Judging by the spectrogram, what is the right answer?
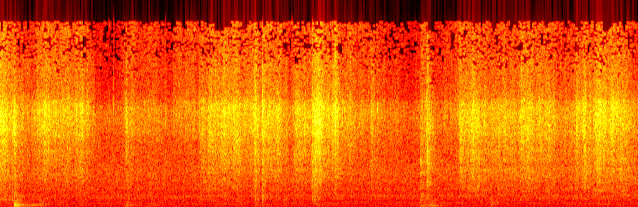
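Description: Plastic bag around a slab of raw pork belly crinkling and rustling as it is handled and cut open. There are two dull knocks, one just after the start and one about six seconds in.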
